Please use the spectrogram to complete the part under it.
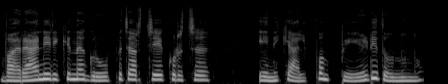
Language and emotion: Malayalam, fearful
